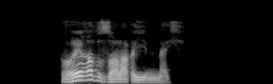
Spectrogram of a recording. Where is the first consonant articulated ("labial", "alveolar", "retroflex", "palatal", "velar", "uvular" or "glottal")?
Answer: labial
